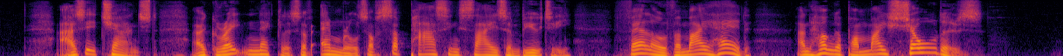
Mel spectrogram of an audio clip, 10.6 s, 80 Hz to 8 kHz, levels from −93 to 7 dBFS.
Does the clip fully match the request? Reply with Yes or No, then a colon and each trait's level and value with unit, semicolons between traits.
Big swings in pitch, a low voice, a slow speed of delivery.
Yes: wide, 6.2 semitones; low, 125 Hz; slow, 125 wpm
